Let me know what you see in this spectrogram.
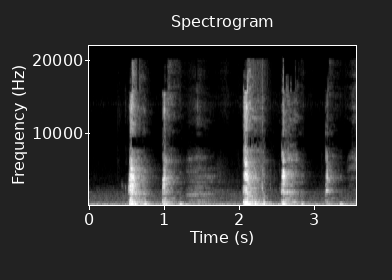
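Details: An adult woman coughs in short bursts, about five harsh coughs in two groups, with throat clearing and snorting, at home after smoking a cigarette at a party; cough after cigarette smoking.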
